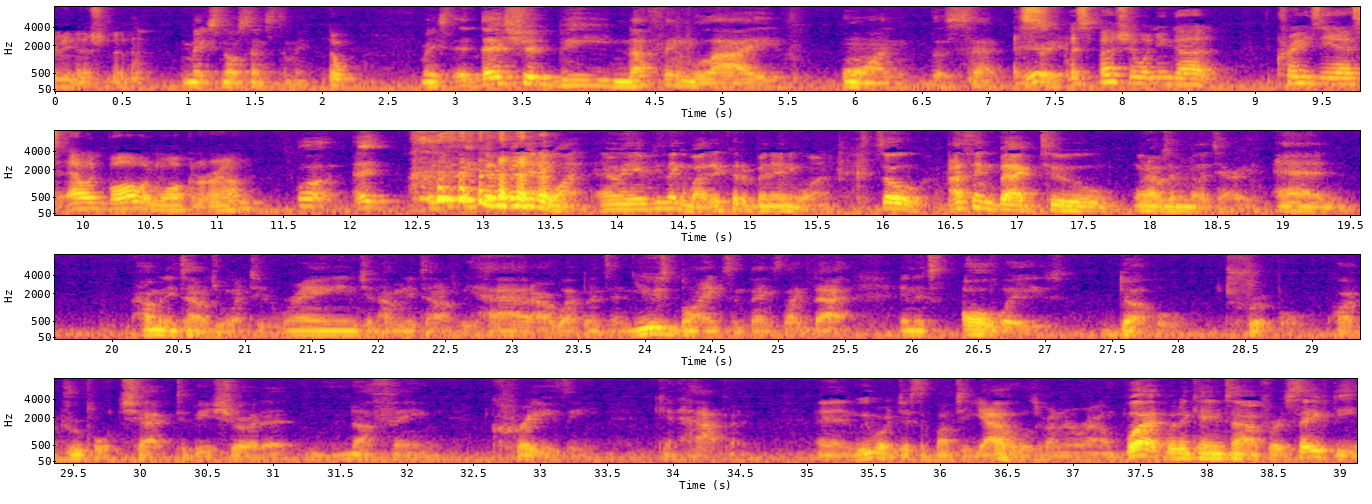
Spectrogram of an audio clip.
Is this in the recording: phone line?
no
